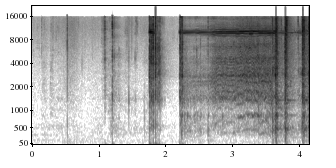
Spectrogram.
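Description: Light metal clicks as a lug bolt is threaded in by hand and a brief clank, then about two seconds in a cordless impact wrench spins the lug bolt down with a steady high whine, with a few sharp knocks near the end.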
